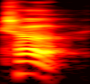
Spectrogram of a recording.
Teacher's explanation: जीभ है ना वो आपके मुंह के ऊपर के मतलब बीच में ऊपर की साइड में टच होती है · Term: मूर्धन्य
